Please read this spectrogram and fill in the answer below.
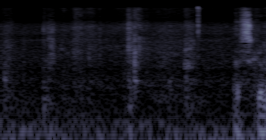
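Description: Quiet background with a low rumble and a few faint soft clicks; a man starts to speak near the end.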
